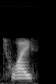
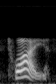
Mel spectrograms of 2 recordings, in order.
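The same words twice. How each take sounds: First: Said in the usual way. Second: "twice" pitched high for mock emphasis; emphatic repeat. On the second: Shown as a demonstration. Guest mocks governor's doubled words, emphatic repeat. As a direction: punch "twice" higher, as a mocking echo.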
